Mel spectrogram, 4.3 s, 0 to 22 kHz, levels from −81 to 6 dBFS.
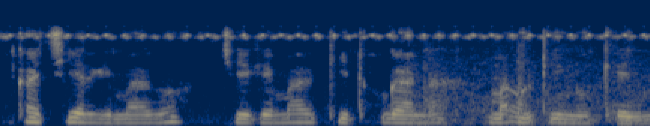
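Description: Noise suppressor artifacts run through the whole recording. The suppressor pulls down every band it judges to be steady noise, frame by frame, so the background dips between syllables and swells back under them. What separates this from a codec's warble is that the background follows the level of the speech itself, and it grows more obvious once the room noise rises by about 10 dB near 2.5 s.

Speech cut by the noise suppressor occurs in four stretches: 0 to 0.44 s (about 14 dB at its deepest, roughly 150 ms affected), 0.61 to 2.58 s (about 18 dB, around a second in total), 2.79 to 3.4 s (about 17 dB, roughly 300 ms), and 3.56 s to the end (about 17 dB). Quiet consonants and word endings are treated as noise and turned down, so they sound swallowed. Unlike a dropout, the sound never falls to silence; only the soft parts sink.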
